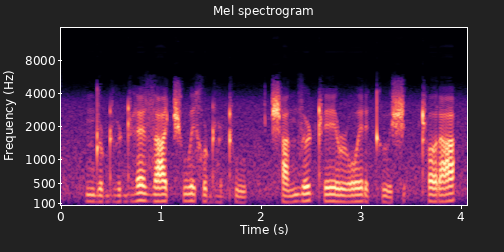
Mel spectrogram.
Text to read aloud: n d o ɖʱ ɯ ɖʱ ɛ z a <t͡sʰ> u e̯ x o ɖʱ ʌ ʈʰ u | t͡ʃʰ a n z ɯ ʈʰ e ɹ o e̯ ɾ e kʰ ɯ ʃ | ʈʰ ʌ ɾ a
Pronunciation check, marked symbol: incorrect: t͡ʃʰ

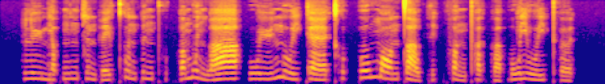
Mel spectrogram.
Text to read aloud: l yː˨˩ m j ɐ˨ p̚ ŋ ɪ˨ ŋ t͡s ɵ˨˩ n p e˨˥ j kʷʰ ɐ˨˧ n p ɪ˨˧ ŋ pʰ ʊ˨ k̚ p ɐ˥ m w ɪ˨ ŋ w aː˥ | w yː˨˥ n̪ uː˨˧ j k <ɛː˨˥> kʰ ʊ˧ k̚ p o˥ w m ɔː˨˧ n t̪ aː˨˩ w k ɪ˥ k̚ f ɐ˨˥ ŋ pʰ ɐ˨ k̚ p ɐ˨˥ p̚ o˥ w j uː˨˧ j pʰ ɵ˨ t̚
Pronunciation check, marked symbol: correct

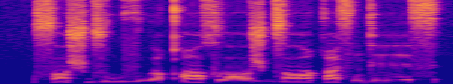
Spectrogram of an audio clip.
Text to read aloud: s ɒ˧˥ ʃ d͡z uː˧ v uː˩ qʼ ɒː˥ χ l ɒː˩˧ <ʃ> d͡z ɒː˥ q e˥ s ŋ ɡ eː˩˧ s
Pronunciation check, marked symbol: incorrect: ʒ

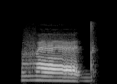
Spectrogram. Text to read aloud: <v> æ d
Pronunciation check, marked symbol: correct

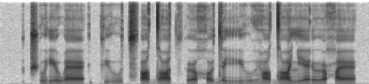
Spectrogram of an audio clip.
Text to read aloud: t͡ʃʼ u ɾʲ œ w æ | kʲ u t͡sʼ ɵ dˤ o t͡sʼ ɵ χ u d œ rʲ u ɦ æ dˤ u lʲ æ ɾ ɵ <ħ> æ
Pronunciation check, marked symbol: correct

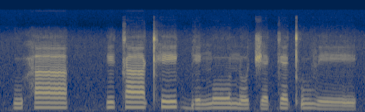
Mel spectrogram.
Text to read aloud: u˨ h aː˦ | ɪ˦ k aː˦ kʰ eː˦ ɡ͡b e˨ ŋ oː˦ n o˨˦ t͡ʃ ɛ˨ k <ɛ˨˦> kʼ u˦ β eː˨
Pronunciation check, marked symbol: incorrect: ɛ˦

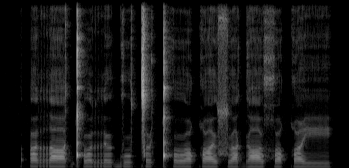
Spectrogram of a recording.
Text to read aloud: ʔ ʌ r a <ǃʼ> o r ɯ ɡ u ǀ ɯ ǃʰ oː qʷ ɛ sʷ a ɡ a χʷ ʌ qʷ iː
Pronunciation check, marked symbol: correct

